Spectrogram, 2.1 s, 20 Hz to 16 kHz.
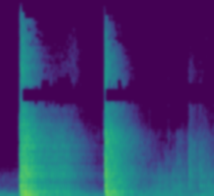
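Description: Two sharp CO2 pops, about a second apart, from a Salt Supply S2 less-lethal launcher firing Joule V2 projectiles, its CO2 restrictor drilled to 1.6 mm.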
